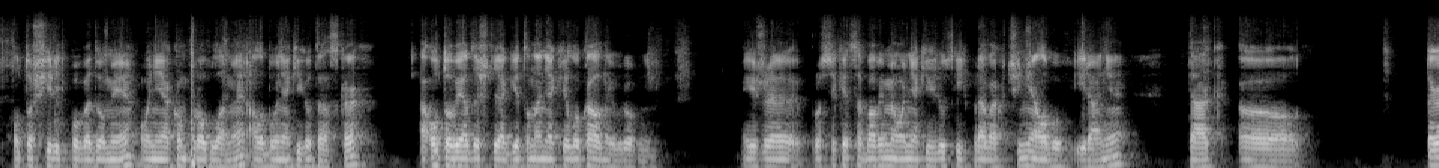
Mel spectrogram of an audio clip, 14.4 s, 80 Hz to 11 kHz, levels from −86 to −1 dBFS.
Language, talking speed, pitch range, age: Slovak, 165 wpm, 90-105 Hz, 20-39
